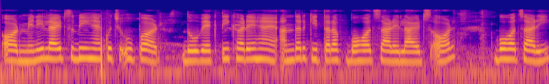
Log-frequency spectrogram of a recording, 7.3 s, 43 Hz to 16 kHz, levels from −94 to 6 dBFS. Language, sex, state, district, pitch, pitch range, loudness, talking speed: Hindi, female, Bihar, West Champaran, 240 Hz, 225-260 Hz, -16 LUFS, 165 wpm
